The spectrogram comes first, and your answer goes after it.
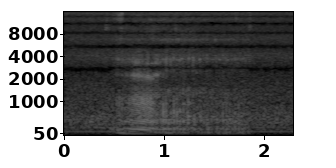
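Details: A bloodhound snoring: a single slow, rough breath that swells and fades over about a second, with a low steady hum underneath.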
